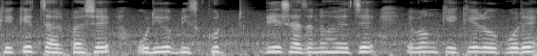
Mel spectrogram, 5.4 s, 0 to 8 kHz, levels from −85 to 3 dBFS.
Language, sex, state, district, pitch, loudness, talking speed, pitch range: Bengali, female, West Bengal, Kolkata, 230 Hz, -14 LUFS, 135 wpm, 225-245 Hz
